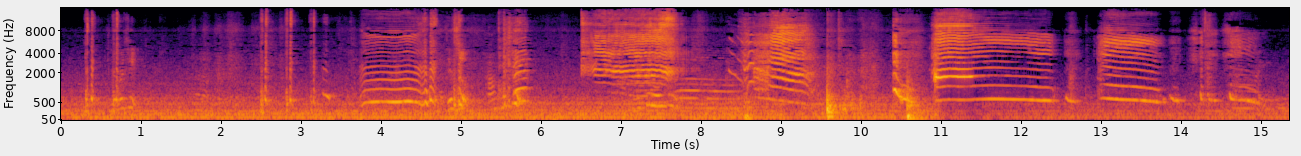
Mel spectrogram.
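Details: Baby crying at a vaccine injection: loud, high-pitched wails with short gasps between them.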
